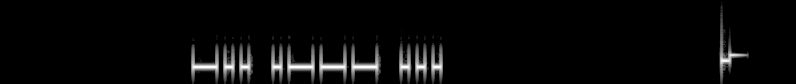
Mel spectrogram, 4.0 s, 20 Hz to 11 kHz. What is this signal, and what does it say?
Morse code, heard as a keyed tone, about 30 wpm, 700 Hz. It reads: DJS
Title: Three Challenging Letter-Number Combinations 30wpm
